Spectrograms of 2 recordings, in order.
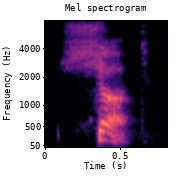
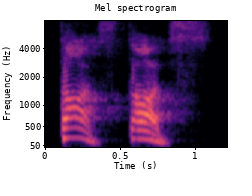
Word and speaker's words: thoughts: No, it's not short. This is short. Short is here. This is thoughts.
